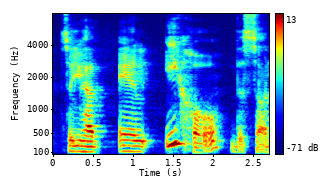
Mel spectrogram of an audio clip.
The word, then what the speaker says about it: hijo: So you have el hijo, the son. Remember, it's not ijo.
